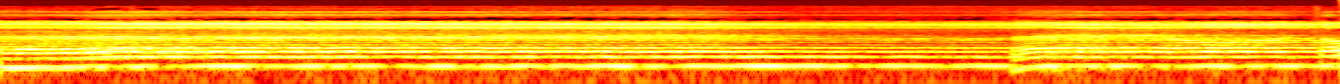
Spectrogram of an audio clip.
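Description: Orthodox church chant: voices holding long sustained notes, with a new phrase starting about five seconds in.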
